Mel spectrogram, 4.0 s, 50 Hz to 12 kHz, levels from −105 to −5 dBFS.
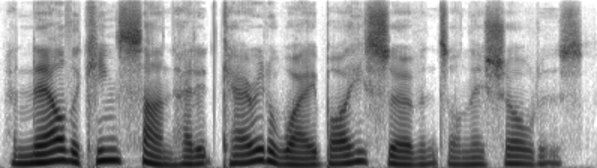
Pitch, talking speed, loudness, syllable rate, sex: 155 Hz, 225 wpm, -17 LUFS, 5.0 syllables/s, male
